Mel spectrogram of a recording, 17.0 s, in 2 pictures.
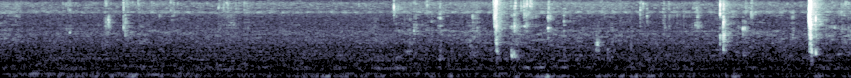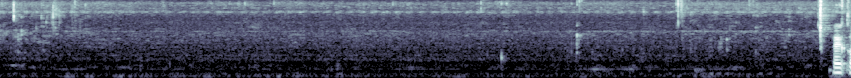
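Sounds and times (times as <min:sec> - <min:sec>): person chewing: 0:00.6 - 0:01.5, 0:03.9 - 0:09.3.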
